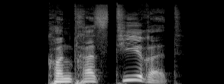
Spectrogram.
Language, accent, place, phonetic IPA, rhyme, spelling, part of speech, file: German, Germany, Berlin, [kɔntʁasˈtiːʁət], -iːʁət, kontrastieret, verb, De-kontrastieret.ogg
- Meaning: second-person plural subjunctive I of kontrastieren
